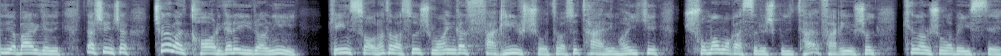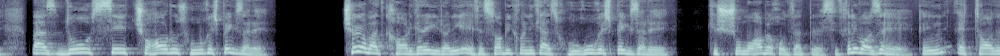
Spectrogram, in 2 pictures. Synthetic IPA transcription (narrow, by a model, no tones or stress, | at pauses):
ivæbæɾɡæɾd̪iːd̪̥æɾt͡ʃʰeiːnʃæt͡ʃʰeɾɒːbææd̪̥̚kʰɒːɾɡæɾe̞iːɾɒːniː | cʰe̞iːnsɒːlhɒːt̪ʰævæsːot̪ʰeʃo̞mɒːiŋɡæːd̪ɾfæɣiːɾʃod̪̚t̪ʰːævæsːot̪et̪ʰæhɾiːmɦɒːjiːcʰe̞ʃomɒːmoɣæsːe̞ɾeʃb̥uːd̪iːd̪ʰfæɣiːɾʃod̪̥cʰe̞nɒːɾeʃo̞mɒːbeiːst̪e̞væːzd̪ose̞t͡ʃʰɒɦɒːɾːuːzhoʁuːɣeʃbe̞ɡzæɾe | t͡ʃʰe̞ɾɒːbɒjæd̪̥kʰɒːɾɟæɾeiːɾɒːniːe̞ʔt̪ʰe̞sɒːbiːkʰonid̪kʰeæzhoɣuːɣe̞ʃb̥e̞ɡzɒɾe | cʰeʃomɒːbe̞ɣod̪ɾæt̪̚be̞ɾesiːd̪̥xeːlivɒːze̞hekʰeiːnet̪ʰːehɒːd̪e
